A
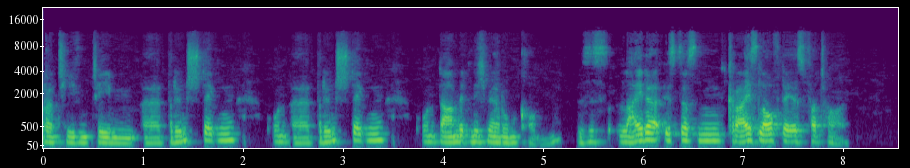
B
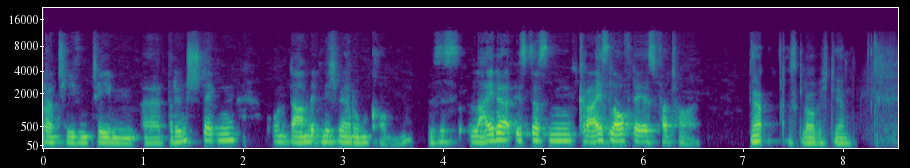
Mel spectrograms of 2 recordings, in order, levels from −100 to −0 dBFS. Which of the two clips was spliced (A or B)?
A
